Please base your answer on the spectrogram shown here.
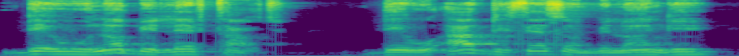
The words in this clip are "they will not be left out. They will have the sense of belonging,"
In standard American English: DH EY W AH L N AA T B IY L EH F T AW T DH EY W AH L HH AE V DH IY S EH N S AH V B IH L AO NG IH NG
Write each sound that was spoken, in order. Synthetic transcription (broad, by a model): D EY W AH N AA T B IY L EH F T AW T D EY W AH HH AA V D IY S EH N S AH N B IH L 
